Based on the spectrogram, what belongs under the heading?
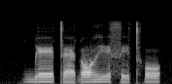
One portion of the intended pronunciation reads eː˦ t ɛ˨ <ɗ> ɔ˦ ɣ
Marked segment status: correct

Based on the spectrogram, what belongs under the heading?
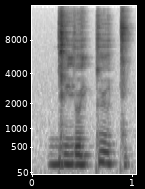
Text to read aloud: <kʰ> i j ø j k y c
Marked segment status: incorrect: ɡ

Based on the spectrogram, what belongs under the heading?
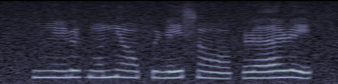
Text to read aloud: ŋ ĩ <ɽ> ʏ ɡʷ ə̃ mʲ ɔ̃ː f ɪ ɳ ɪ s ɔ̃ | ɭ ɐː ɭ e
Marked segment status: correct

